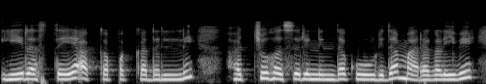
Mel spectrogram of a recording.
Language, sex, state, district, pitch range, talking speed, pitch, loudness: Kannada, female, Karnataka, Bidar, 225-255 Hz, 100 wpm, 235 Hz, -12 LUFS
